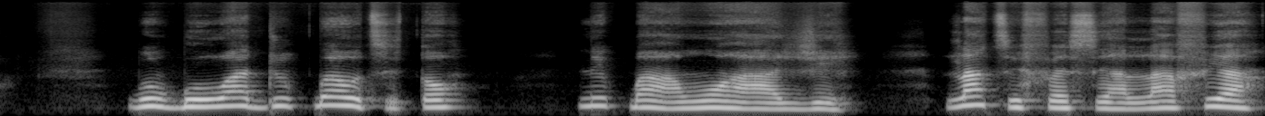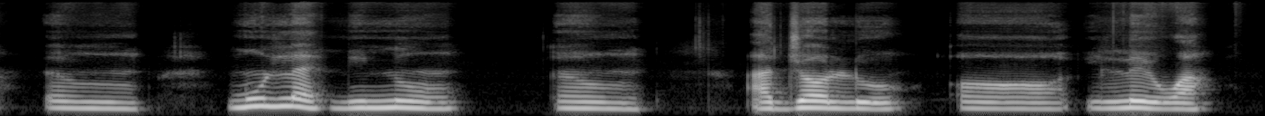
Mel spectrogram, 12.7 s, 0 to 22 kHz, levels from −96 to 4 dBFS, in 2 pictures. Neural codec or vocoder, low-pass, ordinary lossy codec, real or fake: autoencoder, 48 kHz, 128 numbers a frame, DAC-VAE, trained on Japanese speech; none; none; fake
